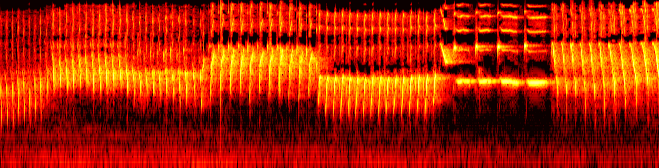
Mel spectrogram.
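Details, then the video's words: Canary song for prompting other canaries to sing: continuous rapid trills stepping between pitches, a clear steady whistle with high notes, then a bright fast rattle. "Pancingan ini Berhasil pancing kenari manapun jadi ikut GACOR, Pancingan kenari biar gacor"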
